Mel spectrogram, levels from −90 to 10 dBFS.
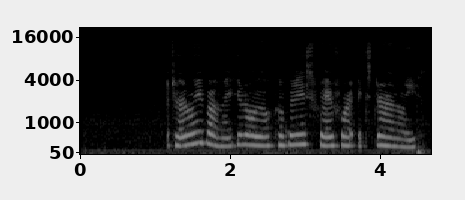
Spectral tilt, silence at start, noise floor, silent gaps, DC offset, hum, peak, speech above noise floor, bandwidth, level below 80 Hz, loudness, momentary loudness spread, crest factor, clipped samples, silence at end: -6 dB/octave; 1.15 s; -72 dBFS; none; under 0.1%; none; -26 dBFS; 30 dB; 15 kHz; -66 dBFS; -43 LUFS; 6 LU; 16 dB; under 0.1%; 0.1 s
